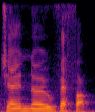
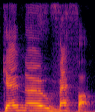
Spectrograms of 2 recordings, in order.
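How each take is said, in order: First: The name starts with a soft J sound. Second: The name starts with a hard G sound. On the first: The speaker calls it wrong. "not Jen" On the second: The speaker calls it right. "No, golf. Oh, yeah, so G"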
